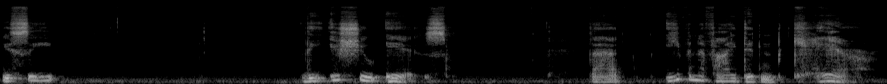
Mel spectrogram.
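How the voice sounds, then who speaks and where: A man playing a cruel, haughty vampire aristocrat in an ASMR role-play, speaking in a gravelly, mock-sympathetic drawl that often drops to a whisper. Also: on the high side, expressive, drawn-out words, pauses often, a little hiss or hum, exaggerated voice. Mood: cold menace. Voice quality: gravelly, creaky. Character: cruel, haughty male high-society vampire taunting a captive. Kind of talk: ASMR role-play, intimate dramatic monologue.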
